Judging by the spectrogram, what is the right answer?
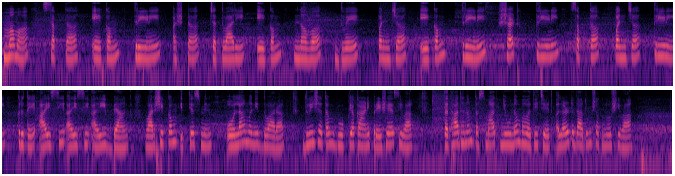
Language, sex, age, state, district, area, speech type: Sanskrit, female, 18-30, Maharashtra, Wardha, urban, read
